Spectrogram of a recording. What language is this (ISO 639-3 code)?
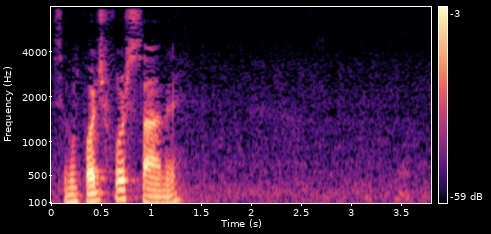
por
